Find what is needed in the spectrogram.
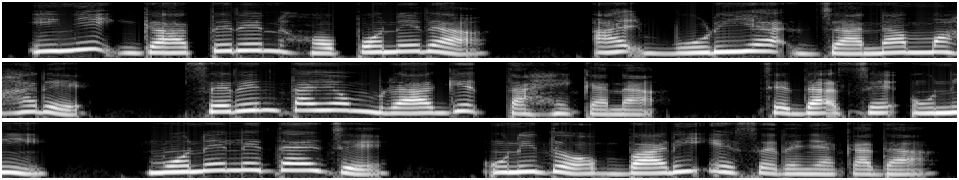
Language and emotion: Santali, sad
